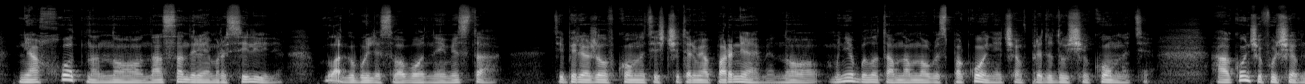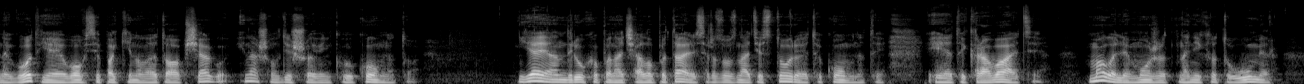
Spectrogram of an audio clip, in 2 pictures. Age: 20-39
